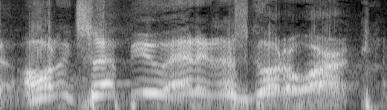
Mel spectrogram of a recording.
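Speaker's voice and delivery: coach's rousing shout to his staff; triumphant announcement. Retold or imitated. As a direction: call it out to the whole room.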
